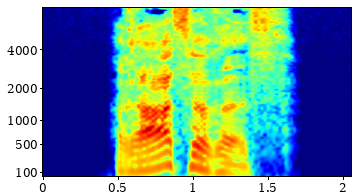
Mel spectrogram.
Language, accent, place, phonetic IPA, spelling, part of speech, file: German, Germany, Berlin, [ˈʁaːsəʁəs], raßeres, adjective, De-raßeres.ogg
- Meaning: strong/mixed nominative/accusative neuter singular comparative degree of raß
